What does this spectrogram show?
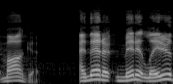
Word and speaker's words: manga: Like someone will say manga and I'll say no, manga. And they'll say, "Oh, right, manga."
